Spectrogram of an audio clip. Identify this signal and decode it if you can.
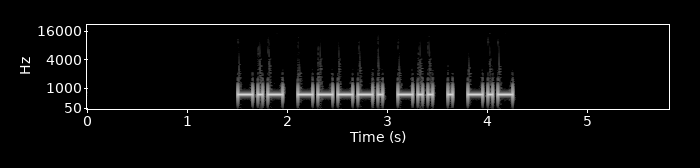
Morse code, heard as a keyed tone, about 25 wpm, 700 Hz. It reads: K9DEK
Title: Speed Racing - USA 1x3 Call Signs 20wpm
